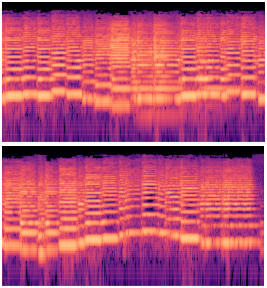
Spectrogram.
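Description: Solo fiddle bowing a phrase of an Irish jig in G minor, mostly single notes, with a lower held drone note sounding under the melody for about a second near the three-second mark.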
